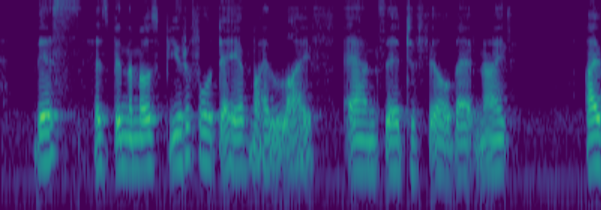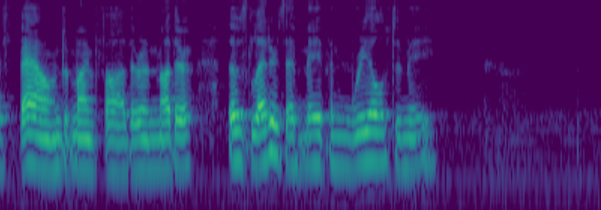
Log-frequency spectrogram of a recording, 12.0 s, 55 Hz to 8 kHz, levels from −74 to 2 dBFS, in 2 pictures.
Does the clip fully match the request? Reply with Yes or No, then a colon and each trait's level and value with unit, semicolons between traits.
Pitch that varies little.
Yes: narrow, 1.9 semitones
